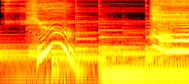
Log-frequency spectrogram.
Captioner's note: impressed whistle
